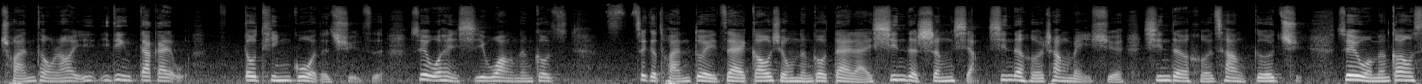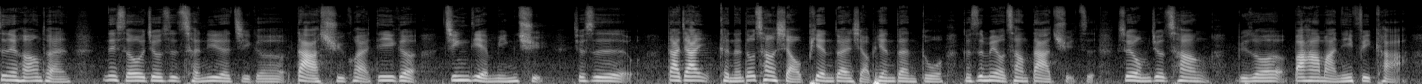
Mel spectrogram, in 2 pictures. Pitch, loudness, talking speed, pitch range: 160 Hz, -18 LUFS, 250 characters per minute, 145-180 Hz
